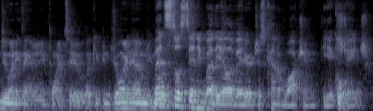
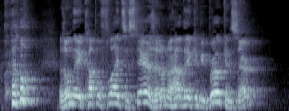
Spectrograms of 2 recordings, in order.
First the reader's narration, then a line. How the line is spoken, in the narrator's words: he just kind of laughs and said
